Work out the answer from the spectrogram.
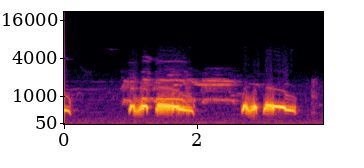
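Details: Spotted dove's fast cooing to provoke other doves: two phrases of a stuttered double note then a drawn-out falling coo, with faint thin whistles from other birds in the background.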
